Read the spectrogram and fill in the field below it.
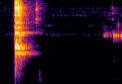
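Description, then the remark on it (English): Glasses clink once in a toast, a bright chime that rings out briefly, followed a moment later by a faint, high, lingering ring. “I want to raise a glass to you, sir.”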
